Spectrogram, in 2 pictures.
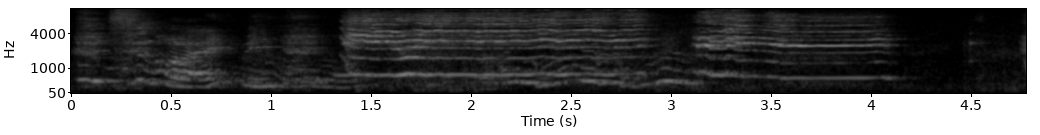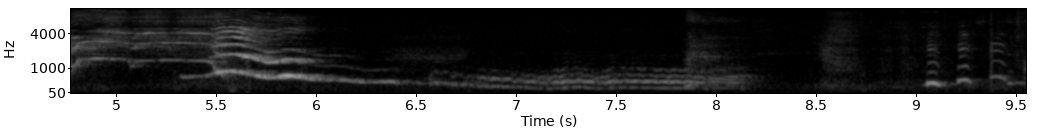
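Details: Pekingese prompted to "talk" in a small room, producing sustained harmonic moaning howls that slide up and down, then falling whimpers, with human speech around it.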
